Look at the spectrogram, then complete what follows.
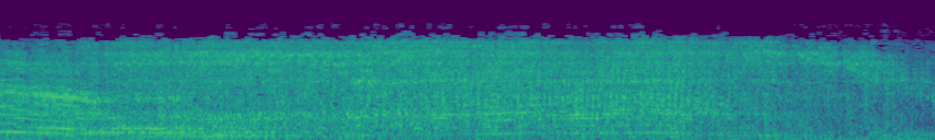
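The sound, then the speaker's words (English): A loud, steady airplane engine drones throughout as the plane comes in to land, its rough mechanical roar holding constant before easing slightly at the very end; the engine has been acting up. “Engine's been acting up. I was afraid to trust it.”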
